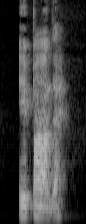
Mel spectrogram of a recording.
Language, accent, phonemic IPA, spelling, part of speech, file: French, Canada, /e.pɑ̃.dɛ/, épandais, verb, LL-Q150 (fra)-épandais.wav
- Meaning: first/second-person singular imperfect indicative of épandre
